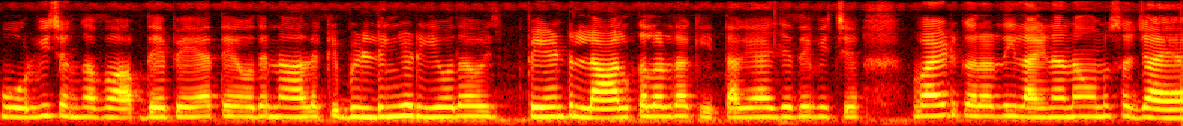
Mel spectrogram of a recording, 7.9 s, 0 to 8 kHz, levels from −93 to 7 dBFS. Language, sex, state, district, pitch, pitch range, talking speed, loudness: Punjabi, female, Punjab, Kapurthala, 230 Hz, 225-240 Hz, 220 wpm, -17 LUFS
